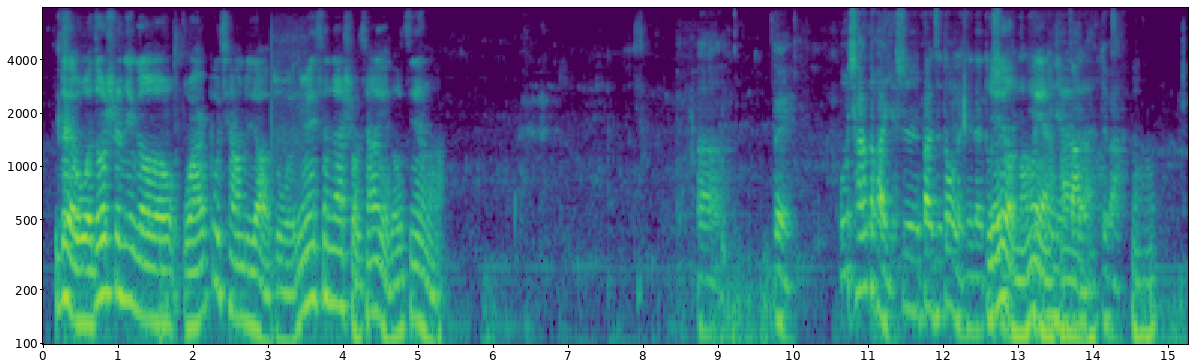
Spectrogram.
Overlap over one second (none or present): present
